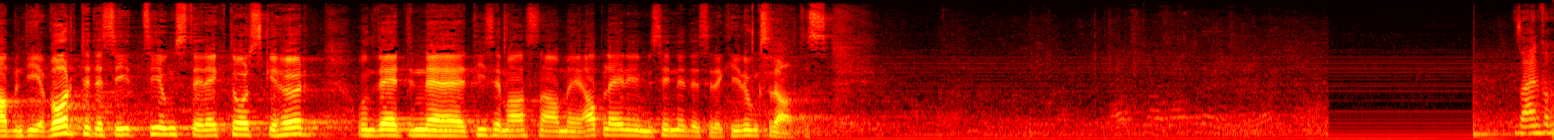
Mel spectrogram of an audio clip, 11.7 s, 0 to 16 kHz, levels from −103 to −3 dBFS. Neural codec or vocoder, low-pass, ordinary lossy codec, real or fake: none; 14.4 kHz; none; real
